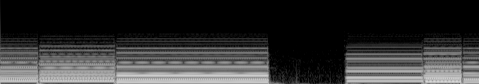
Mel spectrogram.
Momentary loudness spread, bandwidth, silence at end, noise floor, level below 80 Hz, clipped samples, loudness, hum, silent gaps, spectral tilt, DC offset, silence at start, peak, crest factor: 4 LU; 3.9 kHz; 0 s; -55 dBFS; -44 dBFS; under 0.1%; -14 LUFS; none; none; -12.5 dB/octave; under 0.1%; 0 s; -2 dBFS; 12 dB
